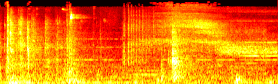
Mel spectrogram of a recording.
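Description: A door slides open with a mechanical grinding whoosh, a few clunks along the way, then a steady hiss as it finishes moving. Moderately loud, with no voices; the door had been locked and was unlocked earlier, and a group comes in through it.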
